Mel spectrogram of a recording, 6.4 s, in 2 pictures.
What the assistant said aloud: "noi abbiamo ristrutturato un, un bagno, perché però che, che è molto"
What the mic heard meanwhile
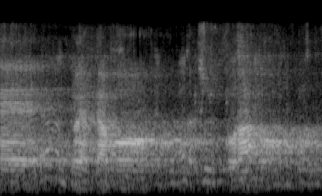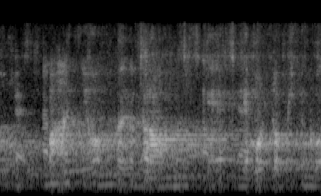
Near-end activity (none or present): present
